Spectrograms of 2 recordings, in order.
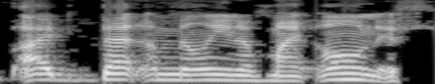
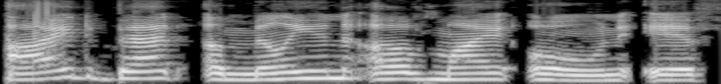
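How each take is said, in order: First: Said in the usual way. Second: Slowed-down second reading, word by word; slower careful reread. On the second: Shown as a demonstration. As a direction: take it again slowly and carefully. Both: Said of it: "rereads the line after stumbling".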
